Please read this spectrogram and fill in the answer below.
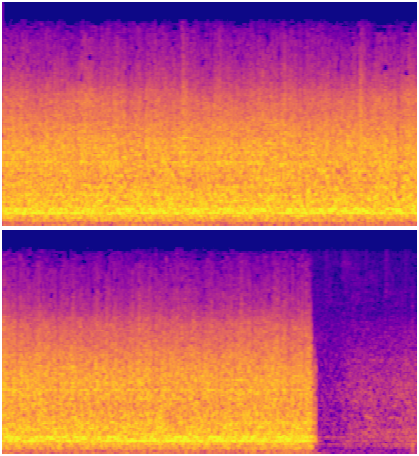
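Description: Steamship's steam engine running in the engine room: a loud, steady mechanical rush with a constant low hum underneath, cutting off suddenly near the end.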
